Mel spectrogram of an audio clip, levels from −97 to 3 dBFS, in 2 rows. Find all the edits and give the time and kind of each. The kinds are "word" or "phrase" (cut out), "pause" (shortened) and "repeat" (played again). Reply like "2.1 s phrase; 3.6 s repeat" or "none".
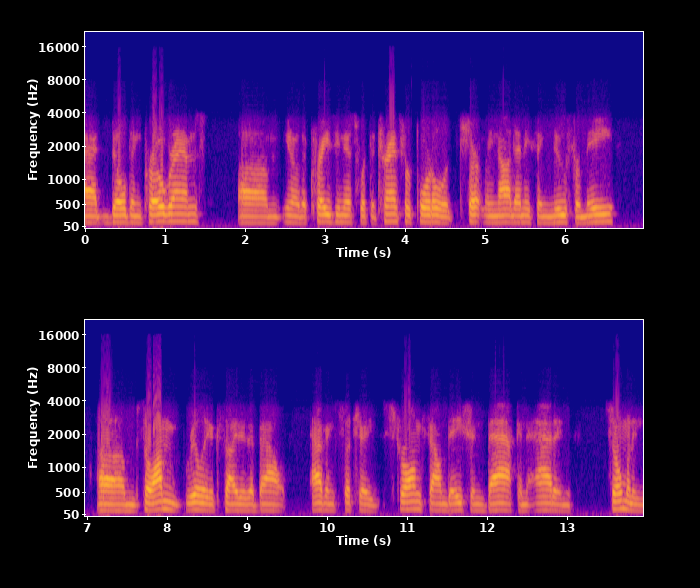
none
